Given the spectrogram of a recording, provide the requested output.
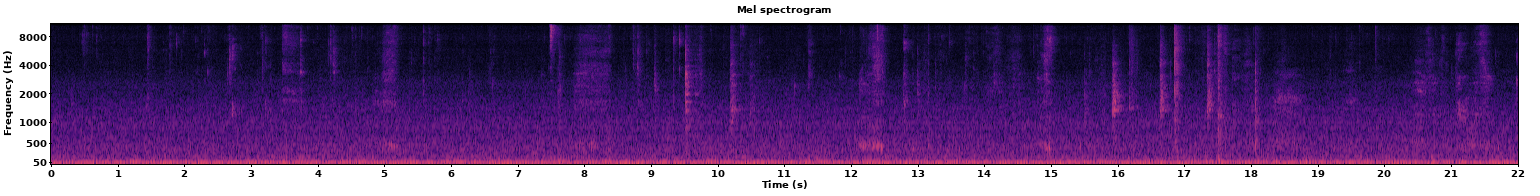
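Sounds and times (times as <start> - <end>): steady low hum: 0.0 - 22.0
wet eating sounds: 1.4 - 5.9, 8.7 - 15.8.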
